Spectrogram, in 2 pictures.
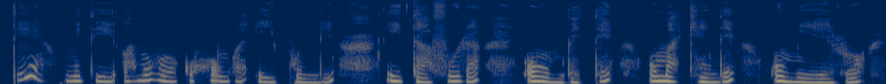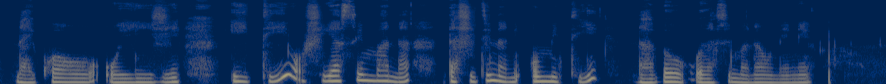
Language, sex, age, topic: Oshiwambo, female, 25-35, finance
